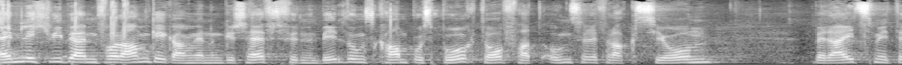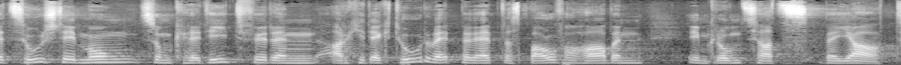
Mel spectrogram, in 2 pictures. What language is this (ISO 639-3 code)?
gsw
